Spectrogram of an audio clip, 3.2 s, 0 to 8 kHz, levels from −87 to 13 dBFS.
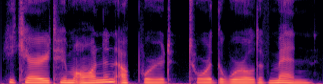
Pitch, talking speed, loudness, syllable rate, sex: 180 Hz, 205 wpm, -16 LUFS, 4.7 syllables/s, female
